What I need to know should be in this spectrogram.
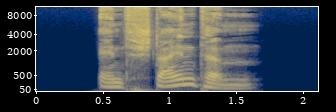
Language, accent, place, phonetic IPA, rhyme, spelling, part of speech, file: German, Germany, Berlin, [ɛntˈʃtaɪ̯ntəm], -aɪ̯ntəm, entsteintem, adjective, De-entsteintem.ogg
- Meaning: strong dative masculine/neuter singular of entsteint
